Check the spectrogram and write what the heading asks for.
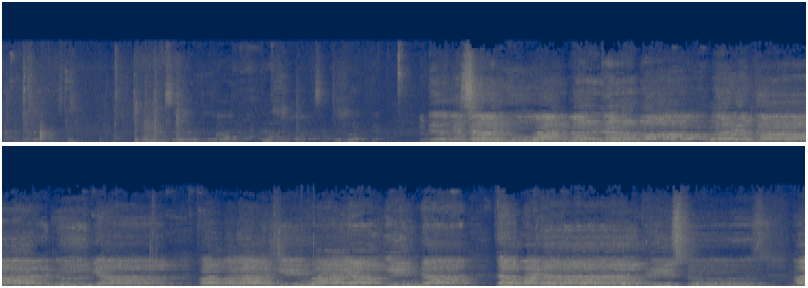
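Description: A small congregation singing a hymn together in a room: quiet and thin at first, then the full group comes in loudly about six seconds in, with brief breaths between phrases.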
